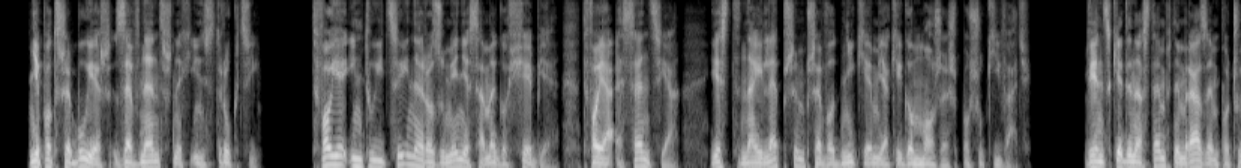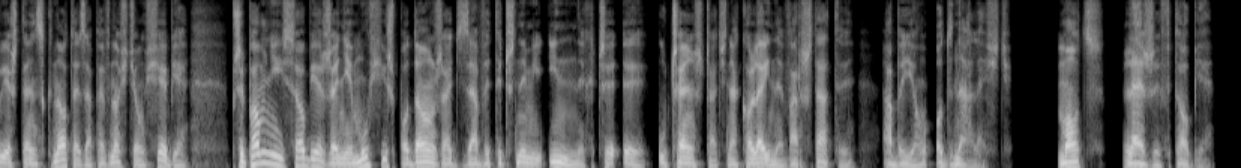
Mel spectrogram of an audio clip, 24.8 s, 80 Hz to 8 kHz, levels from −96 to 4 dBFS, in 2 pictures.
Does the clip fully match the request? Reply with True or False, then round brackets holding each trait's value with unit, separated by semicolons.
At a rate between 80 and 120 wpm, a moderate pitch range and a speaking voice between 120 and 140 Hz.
False (115 wpm; 4.8 semitones; 90 Hz)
